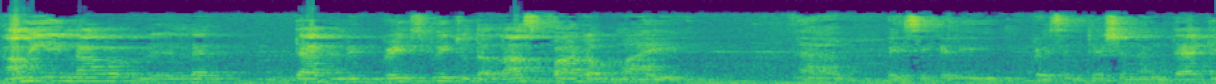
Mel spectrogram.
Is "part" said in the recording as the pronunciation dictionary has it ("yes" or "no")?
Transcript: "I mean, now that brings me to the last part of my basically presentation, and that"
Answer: yes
